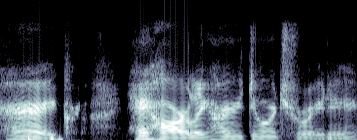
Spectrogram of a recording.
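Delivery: put-on creepy, unsettling voice. Mocking how Jared Leto's Joker talks to Harley, doing a Jared Leto Joker impression. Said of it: "he sounds like some kind of Karen".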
